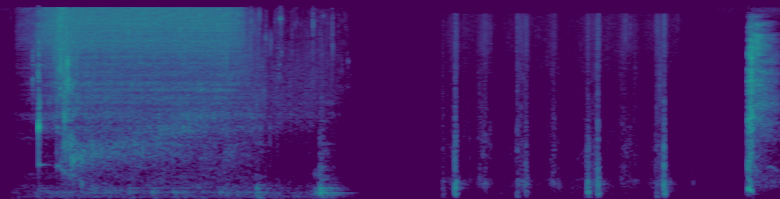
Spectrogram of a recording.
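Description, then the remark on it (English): A tap runs in a steady rushing stream for about three seconds as a glass of water is fetched, then shuts off, followed by a series of soft clinks and small knocks as the glass is handled and set down. “Let me get that glass of water for you.”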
